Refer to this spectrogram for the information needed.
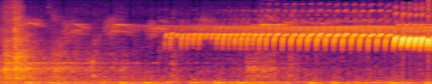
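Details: Red Belgian canary in deep, intense song, for training: after a second and a half of low background rumble, a rapid rolling trill begins and grows steadily louder and brighter, pulses packed closely together.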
